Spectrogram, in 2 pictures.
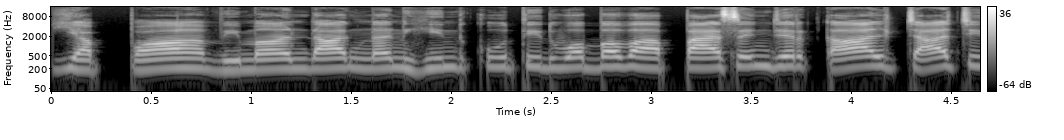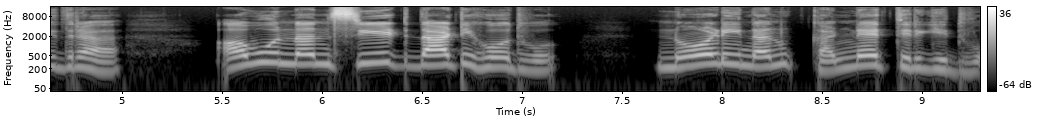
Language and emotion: Kannada, surprised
